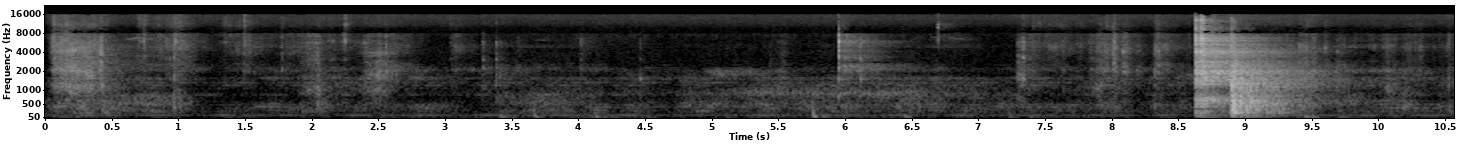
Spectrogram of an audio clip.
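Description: Hands working a plastic fuel-pump canister cap, its rubber grommet and fuel line, making small scattered handling clicks and rustles. A louder scraping sound of about a second starts abruptly near the end and fades out.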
